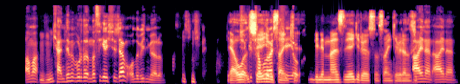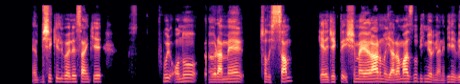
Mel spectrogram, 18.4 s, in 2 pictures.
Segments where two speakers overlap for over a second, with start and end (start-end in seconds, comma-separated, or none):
4.8-6.1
